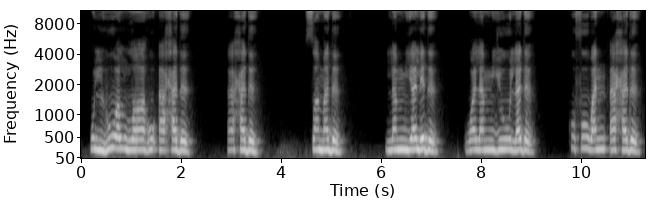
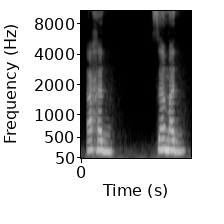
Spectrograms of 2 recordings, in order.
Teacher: اسی طرح سے حرف کی صفات، مطلب اگر ہم سورہ اخلاص کی مثال لیں، سورہ اخلاص کی ہر آیت کے آخر میں دال سکون کے ساتھ پڑھا جاتا ہے، اور دال سکون کے ساتھ جب آئے تو اس کی خاص صفت ہے کہ وہ باؤنس کر کے پڑھا جاتا ہے جس کو قلقلہ کہتے ہیں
